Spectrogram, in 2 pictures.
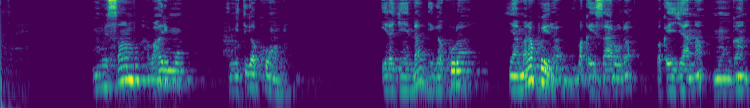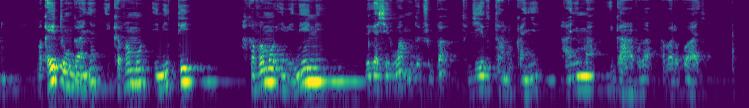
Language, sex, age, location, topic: Kinyarwanda, male, 18-24, Huye, health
